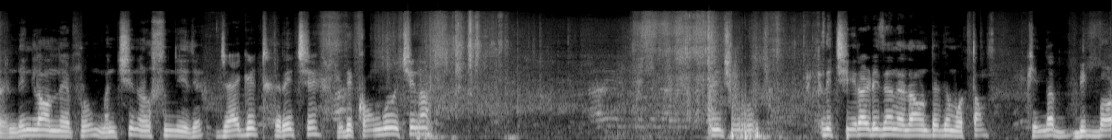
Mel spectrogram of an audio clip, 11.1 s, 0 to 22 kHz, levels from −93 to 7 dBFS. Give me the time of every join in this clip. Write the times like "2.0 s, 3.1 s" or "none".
2.2 s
